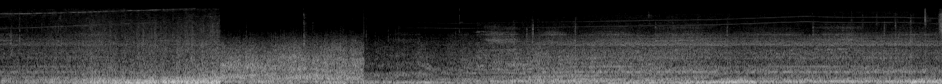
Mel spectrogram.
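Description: Airplane engine in the video game Battlefield 3, a steady loud roar that holds through the stretch and shifts in tone partway, with rumbling low noise and faint tonal whines overhead.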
